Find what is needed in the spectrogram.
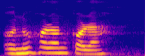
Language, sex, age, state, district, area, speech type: Assamese, female, 18-30, Assam, Darrang, rural, read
